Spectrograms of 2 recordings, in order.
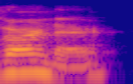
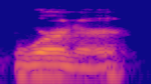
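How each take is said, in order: First: The name is said with a German pronunciation. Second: The name is said with an English pronunciation. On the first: "I choose to use the German pronunciation" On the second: "way more fun than saying Werner"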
